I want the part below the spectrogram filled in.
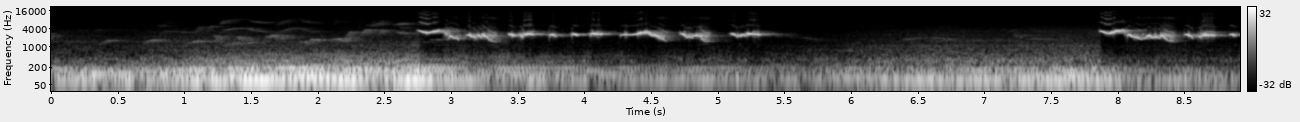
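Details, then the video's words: Orange-headed thrush singing: loud, rich warbled phrases with sharp up-and-down notes, a sustained burst of about two and a half seconds, a pause, then a new phrase starting; low rumbling background noise throughout. "Suara ANIS MERAH Cepat Gacor"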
